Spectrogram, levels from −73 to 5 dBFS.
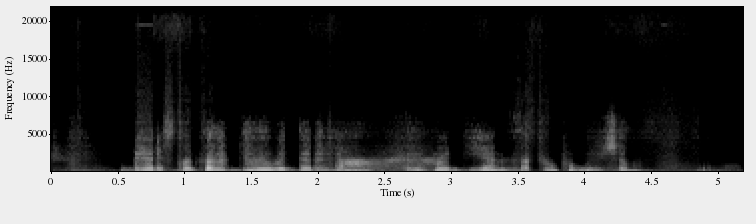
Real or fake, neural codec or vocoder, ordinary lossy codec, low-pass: fake; codec, 44.1 kHz, 0.9 kbps, DAC; none; none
